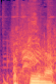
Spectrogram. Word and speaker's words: Athena: Athena. Or Athena, I guess is the English pronunciation.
